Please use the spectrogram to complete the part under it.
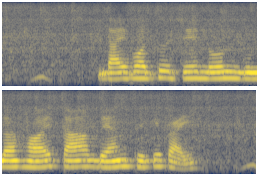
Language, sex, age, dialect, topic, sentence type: Bengali, female, 31-35, Northern/Varendri, banking, statement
